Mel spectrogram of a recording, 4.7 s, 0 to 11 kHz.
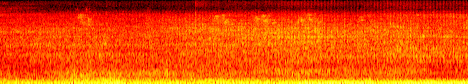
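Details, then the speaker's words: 1991 Toyota LiteAce 4x4 Limited turbo diesel, right-hand drive: low, even diesel clatter holding a steady beat with no stumbles or surges and no black smoke; idles smoothly and healthily. "no black smoke nothing all right guys i think that's going to be it for this one it's not too much to look at it runs everything well"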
